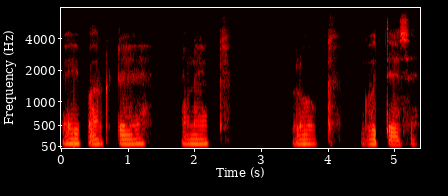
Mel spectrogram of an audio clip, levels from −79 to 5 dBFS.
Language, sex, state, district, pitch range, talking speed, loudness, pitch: Bengali, male, West Bengal, Malda, 95-100 Hz, 80 wpm, -40 LUFS, 95 Hz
